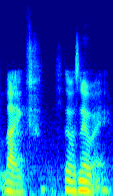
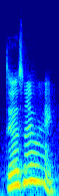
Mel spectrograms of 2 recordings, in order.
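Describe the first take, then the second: First: Said in the usual way. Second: "no" pitched much higher, falling at the end; emphatic repeat. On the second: Real, not acted. Woman recalling her chances at the bar, repeating it much higher. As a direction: repeat it high, stressing "no". Repeated phrase, second take.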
